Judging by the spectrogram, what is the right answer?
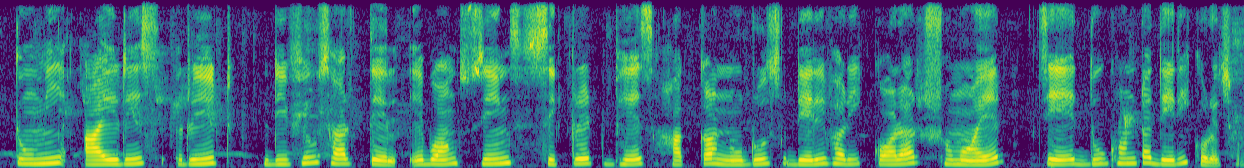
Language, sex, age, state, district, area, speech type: Bengali, female, 18-30, West Bengal, North 24 Parganas, rural, read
